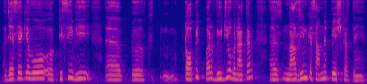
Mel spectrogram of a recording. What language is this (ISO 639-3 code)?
urd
